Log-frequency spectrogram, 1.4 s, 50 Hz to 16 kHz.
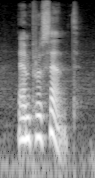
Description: Ääntäminen
Ääntäminen Tuntematon aksentti: IPA: /prʊˈsɛnt/ Haettu sana löytyi näillä lähdekielillä: ruotsi Käännös Ääninäyte Substantiivit 1. percent US 2. per cent Artikkeli: en .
